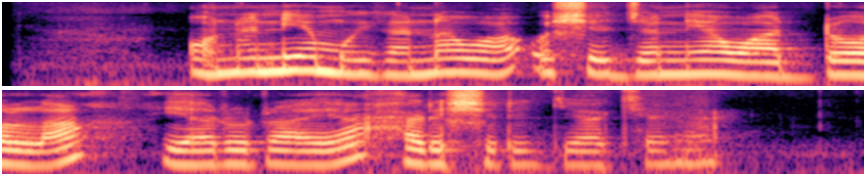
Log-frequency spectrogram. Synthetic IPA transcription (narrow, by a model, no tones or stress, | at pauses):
ononijemwiːɣanawaʔoʃed͡ʒaniawadolajaɾuɾajahaɾiʃiɾiɟakʰeɲa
